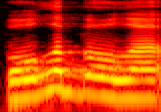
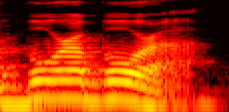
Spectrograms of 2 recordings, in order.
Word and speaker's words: Bora Bora: language to the other since tesan does not distinguish between the sounds p and B the sound represented by P lies between the two and the r represents a sound not present in the English similar in a sound to the something and the something and the something and the something so you can pronounce it the pronunciation of poor as Bola Bola or Bora Bora when Explorer Jacob somebody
